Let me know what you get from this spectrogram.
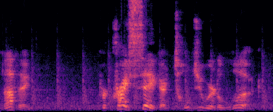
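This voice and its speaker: An actor playing an irritable, defensive twenty-year-old small-town gas station attendant in an audio drama, with a curt, testy delivery. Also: male voice, on the high side, very animated, normal speed, a bit bright. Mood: testy, agitated. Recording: muffled, noisy interview tape.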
